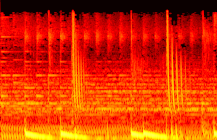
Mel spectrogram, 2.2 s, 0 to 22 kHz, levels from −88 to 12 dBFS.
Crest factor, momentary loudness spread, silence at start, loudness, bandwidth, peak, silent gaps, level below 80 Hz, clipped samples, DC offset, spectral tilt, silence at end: 12 dB; 6 LU; 0 s; -14 LUFS; 17 kHz; 0 dBFS; none; -20 dBFS; under 0.1%; under 0.1%; -4.5 dB/octave; 0 s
